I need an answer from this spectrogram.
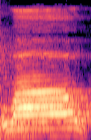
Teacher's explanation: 2 ঠোঁট না মিলিয়ে মাঝখান হতে উচ্চারিত হয় ওয়াও। 2টি ঠোঁট মিলবে না, এই নিচের ঠোঁট আর উপর ঠোঁট মিলবে না।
